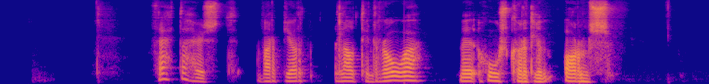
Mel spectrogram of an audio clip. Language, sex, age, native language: Icelandic, male, 40-49, Icelandic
